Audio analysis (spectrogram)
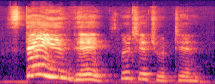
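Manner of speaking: loud, high mock scold at her hair; playful loud order to stubborn hair. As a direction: order the hair to stay put. Scolding her hair to stay put.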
